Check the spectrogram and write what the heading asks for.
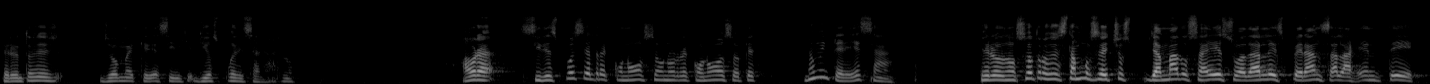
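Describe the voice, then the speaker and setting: With a high-pitched voice and moderate pace, this male preacher tells a story during his sermon, letting his voice fall to a hush and then swell into passionate, raised preaching.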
